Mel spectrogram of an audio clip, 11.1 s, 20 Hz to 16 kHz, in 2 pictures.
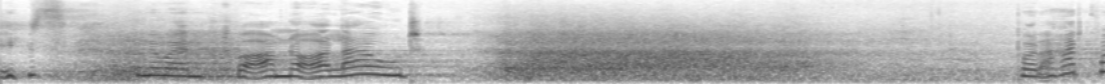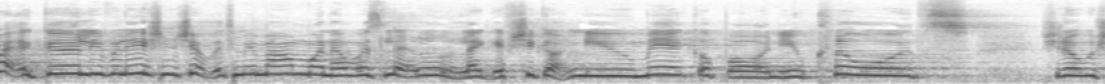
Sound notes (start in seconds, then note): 2.3 audience laughs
